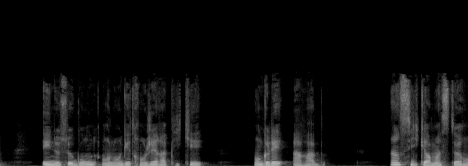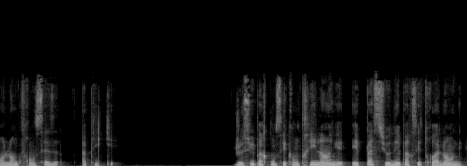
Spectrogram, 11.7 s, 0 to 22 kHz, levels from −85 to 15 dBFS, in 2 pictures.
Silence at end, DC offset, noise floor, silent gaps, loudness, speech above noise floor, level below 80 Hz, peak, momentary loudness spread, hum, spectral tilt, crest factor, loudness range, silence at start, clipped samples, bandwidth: 0.1 s; under 0.1%; -69 dBFS; none; -26 LUFS; 44 dB; -58 dBFS; -10 dBFS; 12 LU; none; -6 dB/octave; 16 dB; 6 LU; 0.55 s; under 0.1%; 12.5 kHz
